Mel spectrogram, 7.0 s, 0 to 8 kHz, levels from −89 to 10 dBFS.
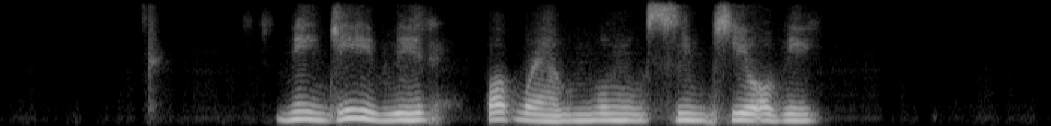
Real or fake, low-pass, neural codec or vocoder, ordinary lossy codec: fake; 7.2 kHz; codec, 16 kHz, 0.5 kbps, FreqCodec, larger model; Opus, 16 kbps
